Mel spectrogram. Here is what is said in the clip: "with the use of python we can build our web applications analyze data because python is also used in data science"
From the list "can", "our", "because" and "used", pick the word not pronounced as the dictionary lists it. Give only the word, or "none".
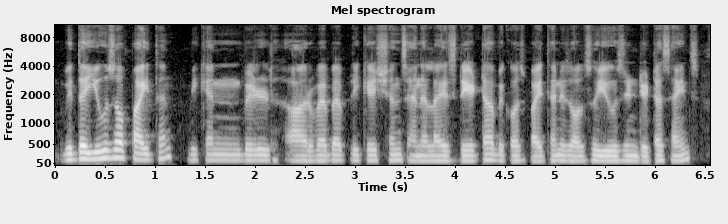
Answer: none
